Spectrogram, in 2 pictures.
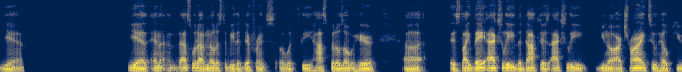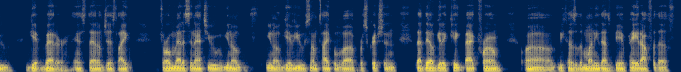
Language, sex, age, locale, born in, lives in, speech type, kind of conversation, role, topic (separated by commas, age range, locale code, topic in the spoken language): English, male, 45-49, en-US, United States, United States, conversation, unstructured, none, How do you balance pay, prices, and what feels fair at work?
